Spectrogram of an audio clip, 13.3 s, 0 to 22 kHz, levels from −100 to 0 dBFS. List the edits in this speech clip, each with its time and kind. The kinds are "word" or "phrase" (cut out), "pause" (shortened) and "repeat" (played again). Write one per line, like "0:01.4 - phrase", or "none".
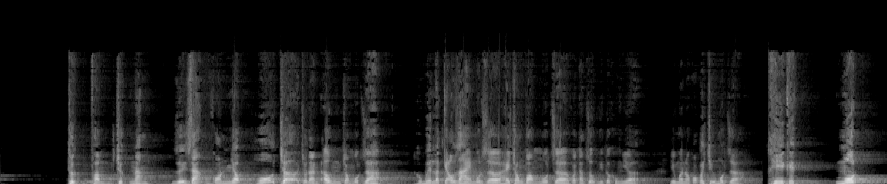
0:03.2 - word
